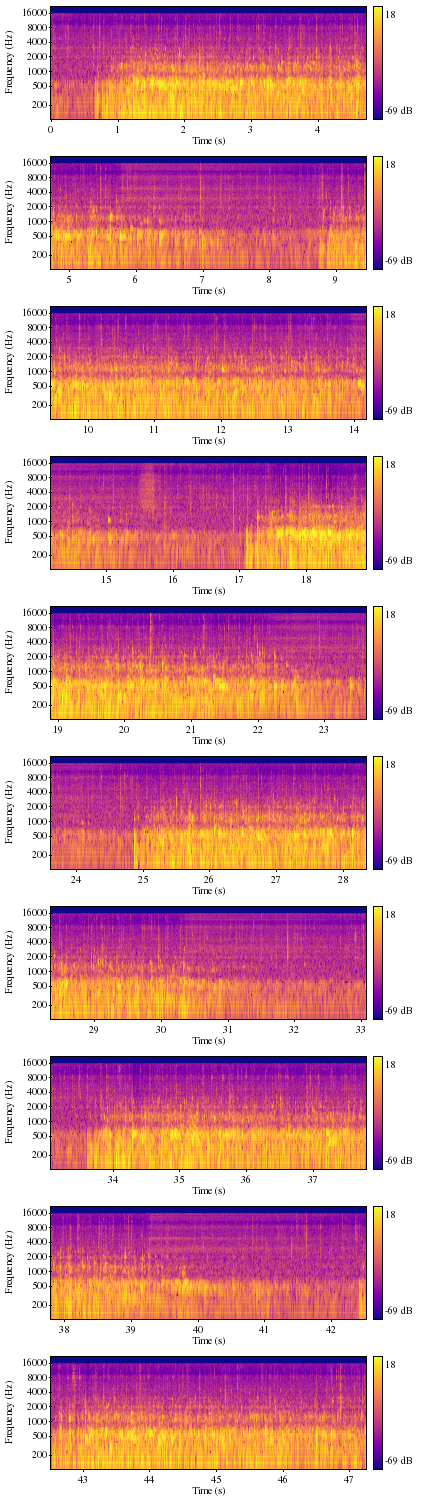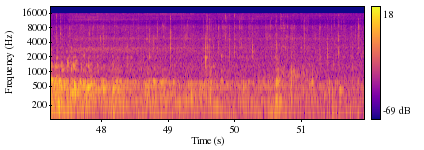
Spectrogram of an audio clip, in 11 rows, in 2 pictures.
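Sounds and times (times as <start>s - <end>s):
underwater breath bubbling: 0.6s - 51.6s.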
